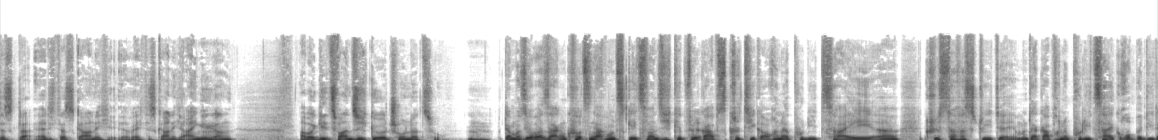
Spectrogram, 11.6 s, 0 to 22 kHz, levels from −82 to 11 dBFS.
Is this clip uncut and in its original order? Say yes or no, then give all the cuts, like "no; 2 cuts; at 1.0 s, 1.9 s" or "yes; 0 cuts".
no; 4 cuts; at 5.0 s, 7.0 s, 9.2 s, 10.5 s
